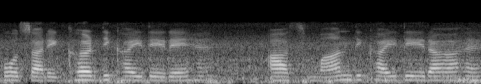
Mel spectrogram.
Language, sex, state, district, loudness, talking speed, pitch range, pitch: Hindi, male, Punjab, Pathankot, -17 LUFS, 150 wpm, 185-195 Hz, 190 Hz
